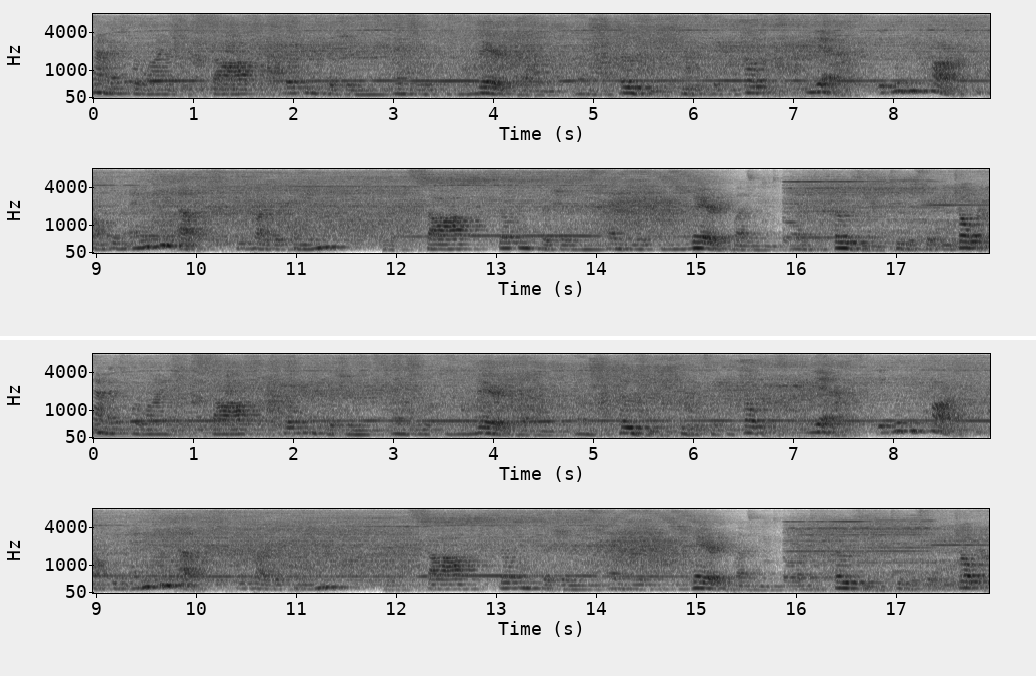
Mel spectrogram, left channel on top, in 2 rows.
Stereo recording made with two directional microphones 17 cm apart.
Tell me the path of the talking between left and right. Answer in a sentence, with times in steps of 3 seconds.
You can hear the talking on the right from 0 s, in the centre from 6 s and on the left from 9 s.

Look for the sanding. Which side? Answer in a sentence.
You can hear the sanding in the centre.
